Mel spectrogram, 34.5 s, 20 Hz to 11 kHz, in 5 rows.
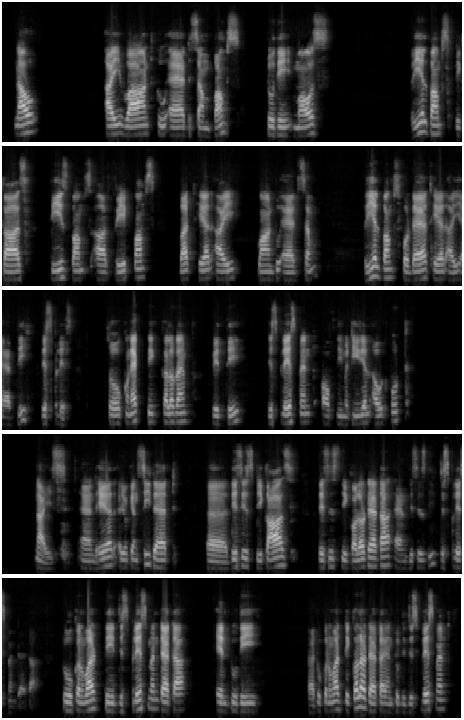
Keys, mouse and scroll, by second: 0.4 scroll up 2, 0.9 scroll down 2, 7.0 scroll down 3, 7.1-7.9 middle drag, 9.7-10.4 middle drag, 14.6 middle click, 17.9-20.5 drag, 27.9 middle click, 29.6 click, 31.0-34.4 drag.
